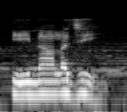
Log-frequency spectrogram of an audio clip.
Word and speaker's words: oenology: The subject is oenology, which is pronounced as enology.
